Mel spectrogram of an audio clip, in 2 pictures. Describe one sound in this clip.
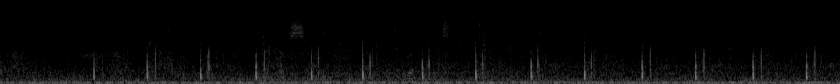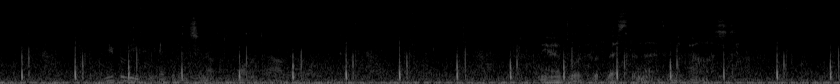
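Footsteps knock steadily on a hard floor at a walking pace.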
